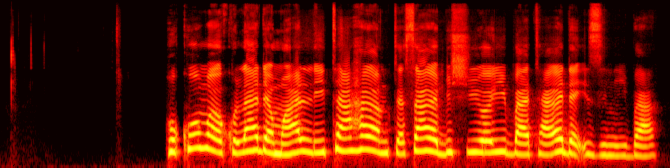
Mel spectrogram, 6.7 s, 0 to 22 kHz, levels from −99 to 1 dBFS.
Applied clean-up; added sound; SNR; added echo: neural mask model DeepFilterNet 3.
